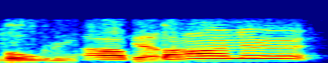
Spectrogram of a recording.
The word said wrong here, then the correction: Boehner: Did I pronounce his name right? – Yeah, the Speaker of the House, Speaker of the House, Boehner, John Boehner. – Boehner. Thank you for correcting me. Boehner, Mr. Boehner.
